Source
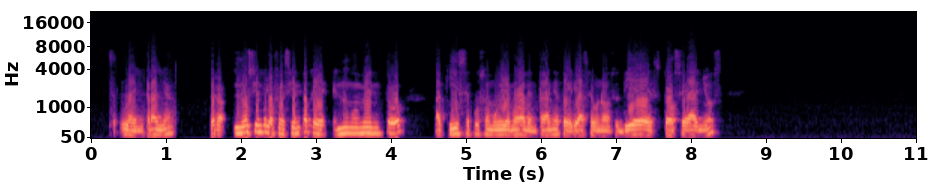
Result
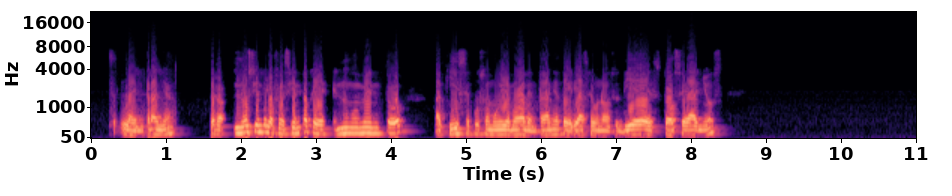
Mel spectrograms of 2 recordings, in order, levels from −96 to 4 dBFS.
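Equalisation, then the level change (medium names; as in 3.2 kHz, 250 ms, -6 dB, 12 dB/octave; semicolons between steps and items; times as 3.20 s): hum notches 60/120/180/240/300 Hz; +4.0 dB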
